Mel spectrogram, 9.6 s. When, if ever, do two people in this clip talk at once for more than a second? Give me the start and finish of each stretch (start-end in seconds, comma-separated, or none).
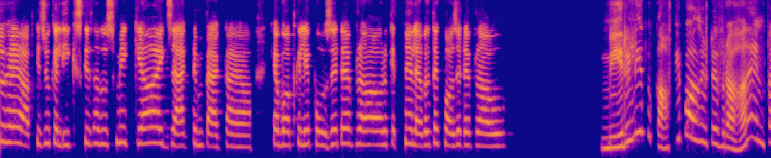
none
